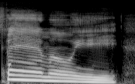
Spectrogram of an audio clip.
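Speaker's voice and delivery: slow, drawn-out mock sincerity; syrupy slow moral-of-the-story delivery; spelled out. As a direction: stretch it as if teaching a five-year-old. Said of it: "have to say it vocally".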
